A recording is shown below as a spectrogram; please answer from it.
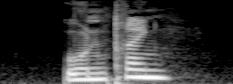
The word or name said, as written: undring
